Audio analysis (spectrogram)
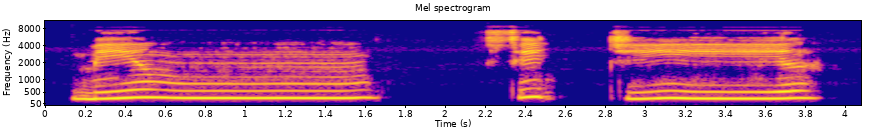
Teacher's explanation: Nun sukun dibaca samar. Samar itu bagaimana? Tidak jelas dan tidak juga dengung. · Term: ikhfa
